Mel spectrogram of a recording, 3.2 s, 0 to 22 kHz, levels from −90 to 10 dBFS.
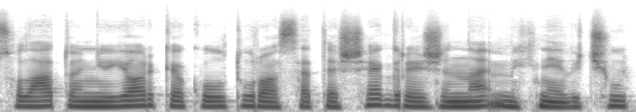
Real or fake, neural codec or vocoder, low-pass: fake; autoencoder, 48 kHz, 128 numbers a frame, DAC-VAE, trained on Japanese speech; 19.8 kHz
